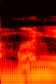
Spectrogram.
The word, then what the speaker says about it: Mané: pela lesão do Mané, que eu até pesquisei a pronúncia, é Felipe Mané. Eu não vou falar Felipe Mané, eu vou falar Mané e eu quero que se dane, porque falar Money é muito esquisito, lembra dinheiro, né, Money, mas vou falar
